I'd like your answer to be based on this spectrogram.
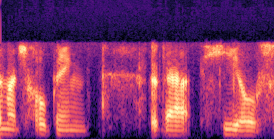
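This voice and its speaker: A quiet man's voice at medium pitch. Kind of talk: interview answer. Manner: quiet, hesitant.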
